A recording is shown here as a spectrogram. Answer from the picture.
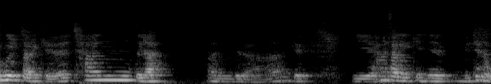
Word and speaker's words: candra: 읽을 때는 이제 이 뒤에 있는 처음의 발음이 정성으로 가서 찬으로 읽으면 더 쉽습니다. 이렇게 찬드라.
